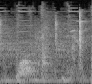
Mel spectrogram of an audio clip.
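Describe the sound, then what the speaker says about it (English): A big dog barks close by, a few short, deep woofs mixed with human voices talking over and around them. "It's a big dog."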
